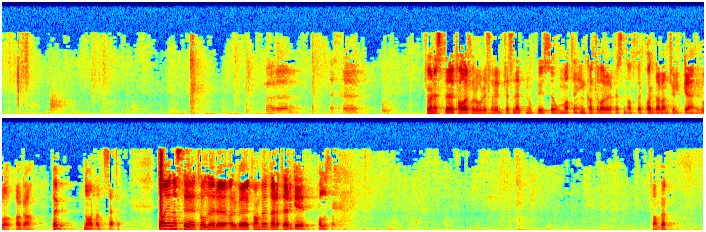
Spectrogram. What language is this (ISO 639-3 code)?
nor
